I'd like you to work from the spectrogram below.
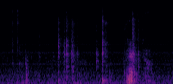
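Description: Keystrokes on a computer keyboard tapped in short irregular bursts, moderately close, with one louder clack near the end and faint room noise between presses.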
